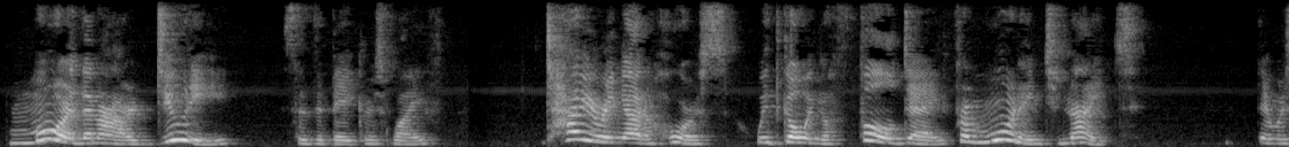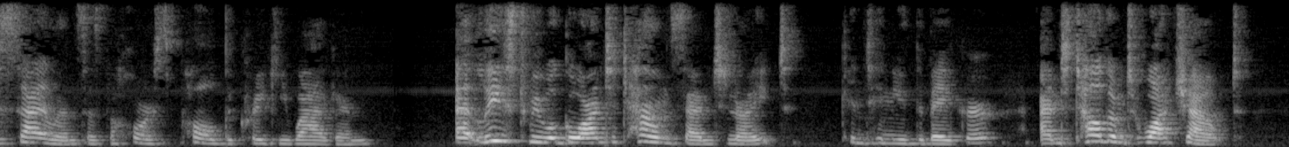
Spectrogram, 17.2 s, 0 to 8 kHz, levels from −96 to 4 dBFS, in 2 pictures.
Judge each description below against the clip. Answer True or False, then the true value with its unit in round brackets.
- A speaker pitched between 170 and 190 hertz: False (235 Hz)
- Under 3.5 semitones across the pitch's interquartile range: False (5.3 semitones)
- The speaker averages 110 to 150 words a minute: False (170 wpm)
